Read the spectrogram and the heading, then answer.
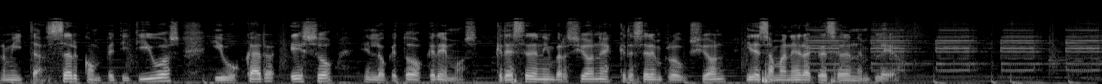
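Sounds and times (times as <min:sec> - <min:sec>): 
speech: 0:00.0 - 0:09.5
horn buzzer signal: 0:08.0 - 0:11.0.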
